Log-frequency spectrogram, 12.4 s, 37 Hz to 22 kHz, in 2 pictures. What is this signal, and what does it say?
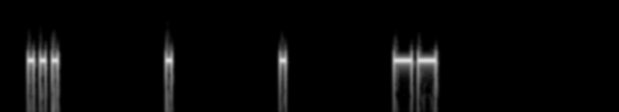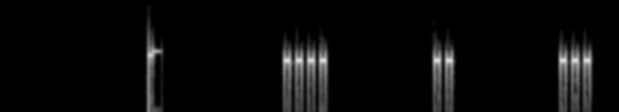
Morse code, heard as a keyed tone, about 21 wpm, spaced as for 7 wpm, 700 Hz. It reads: SEEM HIS
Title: 6x Character Spacing - Top 300 Words - 20wpm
